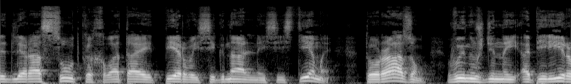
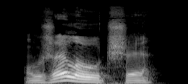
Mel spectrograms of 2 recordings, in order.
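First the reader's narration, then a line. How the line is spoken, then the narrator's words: Soft. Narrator (Russian): мягко сказала амеба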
